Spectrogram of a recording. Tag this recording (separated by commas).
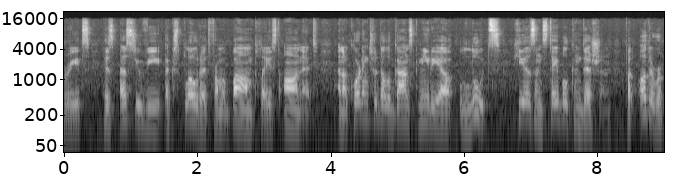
Speech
